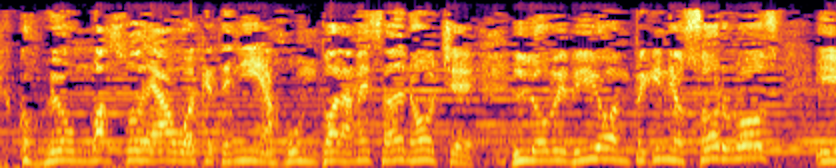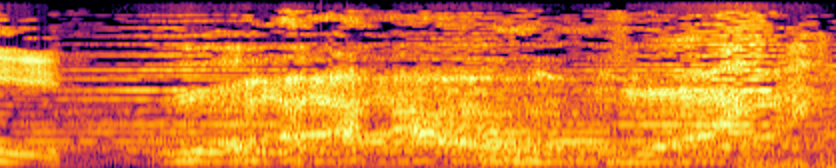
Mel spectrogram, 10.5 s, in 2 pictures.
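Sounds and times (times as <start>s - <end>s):
speech: 0.1s - 8.5s
huge burp: 6.2s - 10.4s.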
